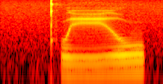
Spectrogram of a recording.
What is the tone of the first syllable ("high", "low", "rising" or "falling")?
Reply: rising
